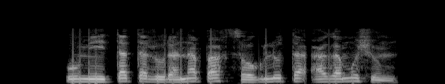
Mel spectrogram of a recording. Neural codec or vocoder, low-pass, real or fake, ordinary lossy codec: none; 5.4 kHz; real; MP3, 32 kbps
